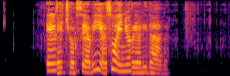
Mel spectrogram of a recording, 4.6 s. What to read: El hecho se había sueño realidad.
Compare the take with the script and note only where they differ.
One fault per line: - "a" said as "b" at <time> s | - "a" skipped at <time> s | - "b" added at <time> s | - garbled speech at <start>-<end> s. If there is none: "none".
none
